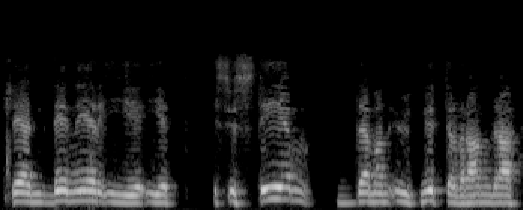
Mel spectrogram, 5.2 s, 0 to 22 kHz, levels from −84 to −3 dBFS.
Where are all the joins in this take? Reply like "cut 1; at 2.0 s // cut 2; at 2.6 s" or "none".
cut 1; at 3.2 s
